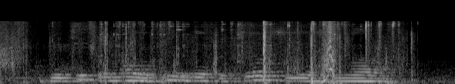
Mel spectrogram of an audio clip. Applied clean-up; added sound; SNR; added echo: none; Zipper (clothing); 0 dB; reverberation time 1.0 s.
